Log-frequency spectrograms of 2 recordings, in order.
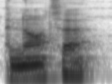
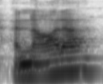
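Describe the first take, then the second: First: Said in the usual way. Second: American accent. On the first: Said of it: "is what I would say". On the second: Shown as a demonstration. Host tries the guest's company name in an American accent. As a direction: say Anatta like an American. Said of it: "do it with an American accent".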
